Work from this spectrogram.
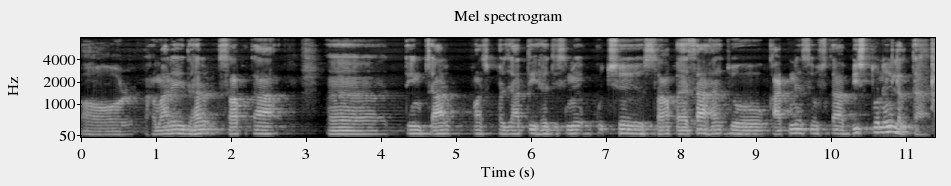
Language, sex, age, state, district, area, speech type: Hindi, male, 30-45, Bihar, Samastipur, rural, spontaneous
